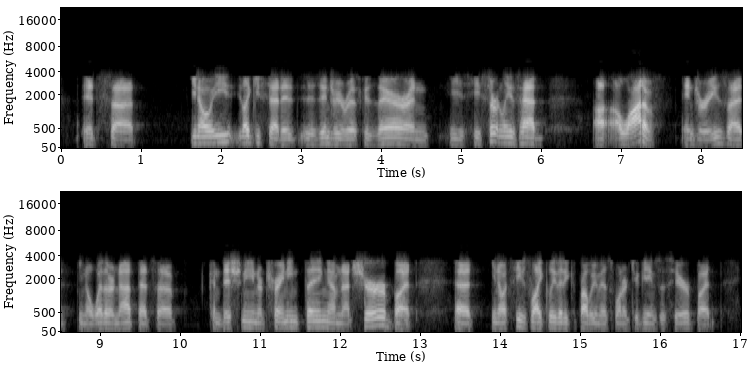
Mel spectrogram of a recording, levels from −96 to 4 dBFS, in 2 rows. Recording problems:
phone-call audio; poor line; nothing above 3 kHz

